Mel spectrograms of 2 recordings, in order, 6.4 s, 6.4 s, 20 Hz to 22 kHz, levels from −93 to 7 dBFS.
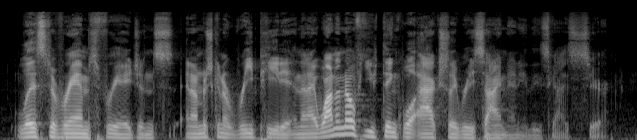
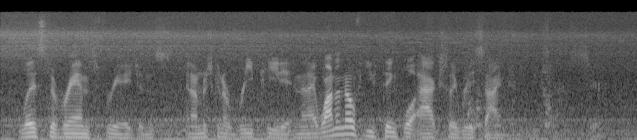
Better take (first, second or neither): first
